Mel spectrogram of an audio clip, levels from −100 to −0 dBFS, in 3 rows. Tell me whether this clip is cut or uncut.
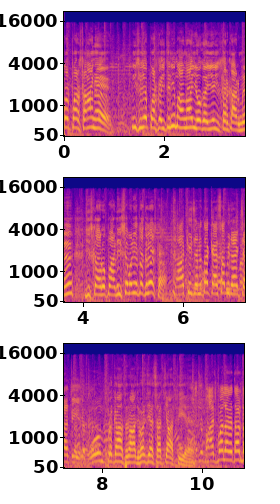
cut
